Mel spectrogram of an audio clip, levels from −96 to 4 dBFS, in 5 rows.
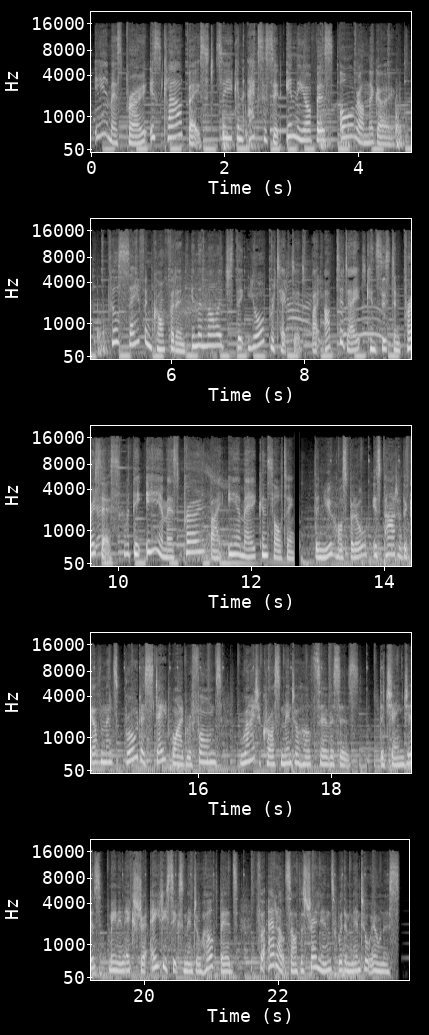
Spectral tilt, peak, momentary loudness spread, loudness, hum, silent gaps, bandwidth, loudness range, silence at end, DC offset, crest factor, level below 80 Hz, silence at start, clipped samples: -4 dB/octave; 0 dBFS; 4 LU; -17 LUFS; none; 12.65-12.73 s; 17 kHz; 1 LU; 0.15 s; under 0.1%; 16 dB; -32 dBFS; 0 s; under 0.1%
